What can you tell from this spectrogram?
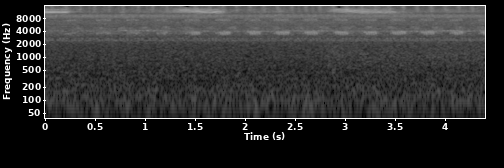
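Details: Chirps from an autumn cricket in the forest, with other insects around and a mountain stream rushing below; the crisp, high pulses start after a short pause and repeat steadily, roughly three each second.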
